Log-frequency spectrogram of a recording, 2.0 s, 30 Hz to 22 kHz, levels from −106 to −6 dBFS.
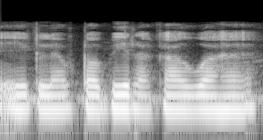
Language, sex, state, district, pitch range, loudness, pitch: Hindi, male, Jharkhand, Ranchi, 125-130 Hz, -15 LUFS, 130 Hz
